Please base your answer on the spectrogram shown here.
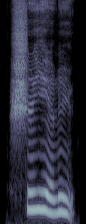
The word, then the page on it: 失业率: shī yè lǜ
